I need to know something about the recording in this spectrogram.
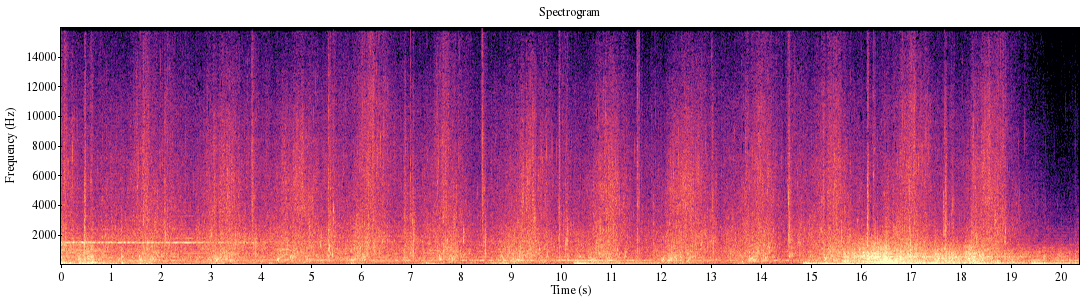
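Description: Oars splash and paddle steadily through water.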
